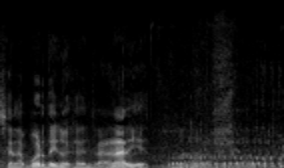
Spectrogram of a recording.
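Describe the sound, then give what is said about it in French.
Loud sea lions roar in a rapid series of rising and falling bellowing calls, then give way to a dense, noisy murmur of the herd in the background: hundreds of sea lions on a harbour quay where fishermen unload fish. “La présence de centaines de lions de mer qui bien sûr ont des besoins naturels à satisfaire sur le quai où les pêcheurs déchargent le poisson pose aussi un problème de salubrité.”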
